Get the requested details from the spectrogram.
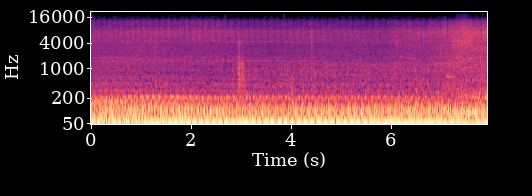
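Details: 2000 Jeep TJ that died roadside with P0351-P0353 ignition coil codes, after a wrong 10A fuse for the O2 sensor circuit was replaced with a 20A: a steady, even low rumble with no misses or knocks. It now runs smoothly.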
